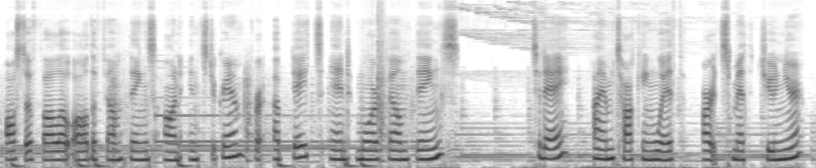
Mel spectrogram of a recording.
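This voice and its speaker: A woman hosts a film podcast, reading her introductions and asking questions with bright enthusiasm. Her voice sits at an average pitch, and soft music plays faintly behind her. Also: fairly even intonation, normal speed. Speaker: podcast host. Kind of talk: interview podcast.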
